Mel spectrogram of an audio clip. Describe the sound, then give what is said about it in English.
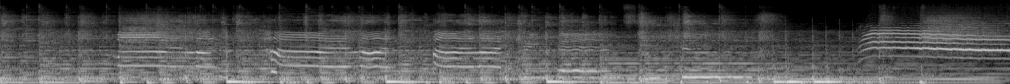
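A cat meows and yowls repeatedly in a drawn-out, sing-song way, as if singing a song, loud, over a steady musical backing that runs throughout, with a final rising caterwaul near the end. “Here, play your song for them, Kitty Fruit Juice.”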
